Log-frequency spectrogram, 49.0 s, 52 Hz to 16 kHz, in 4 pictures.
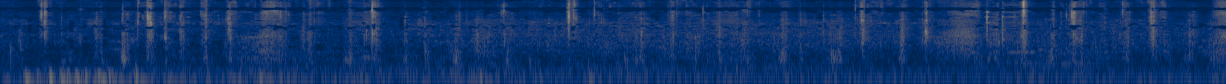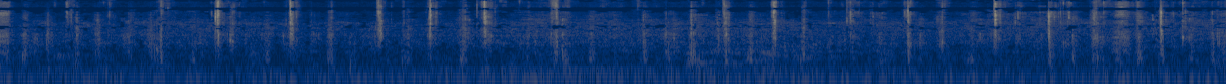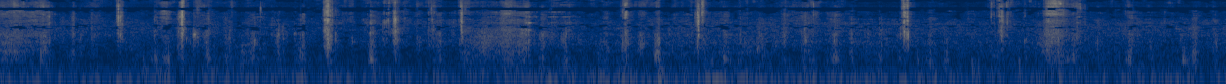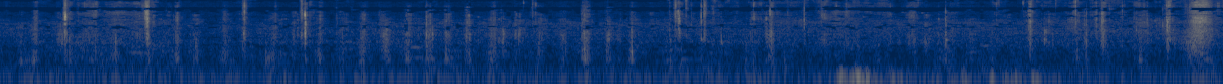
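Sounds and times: chewing food: 0:00.0 - 0:49.0
wet mouth sounds: 0:22.2 - 0:49.0.

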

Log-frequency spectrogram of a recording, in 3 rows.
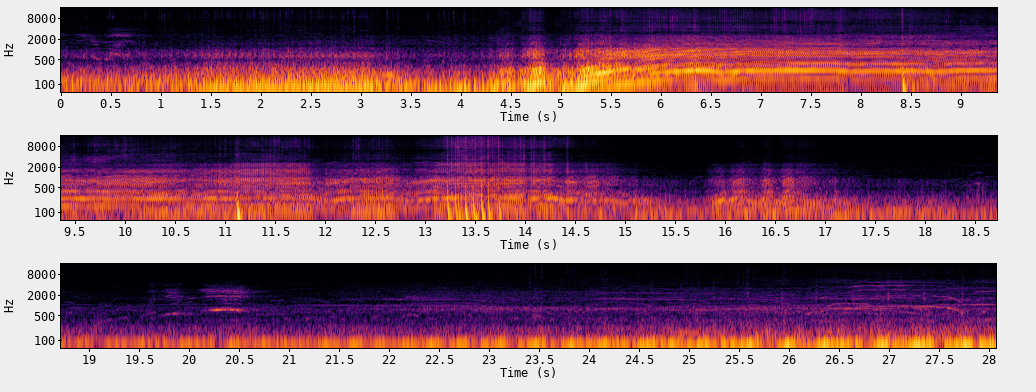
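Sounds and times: van engine revving: 0:00.0 - 0:17.6.

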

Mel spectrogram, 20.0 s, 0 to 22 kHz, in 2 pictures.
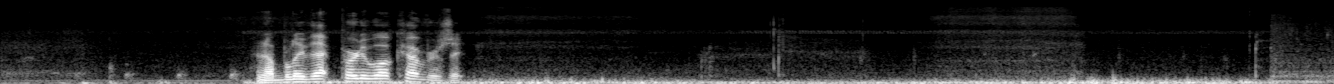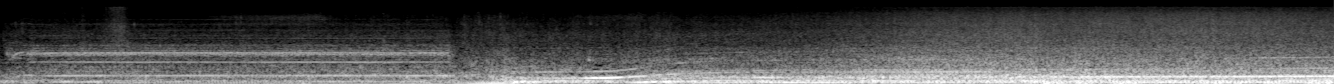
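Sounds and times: outboard motor revving: 0:09.6 - 0:20.0.

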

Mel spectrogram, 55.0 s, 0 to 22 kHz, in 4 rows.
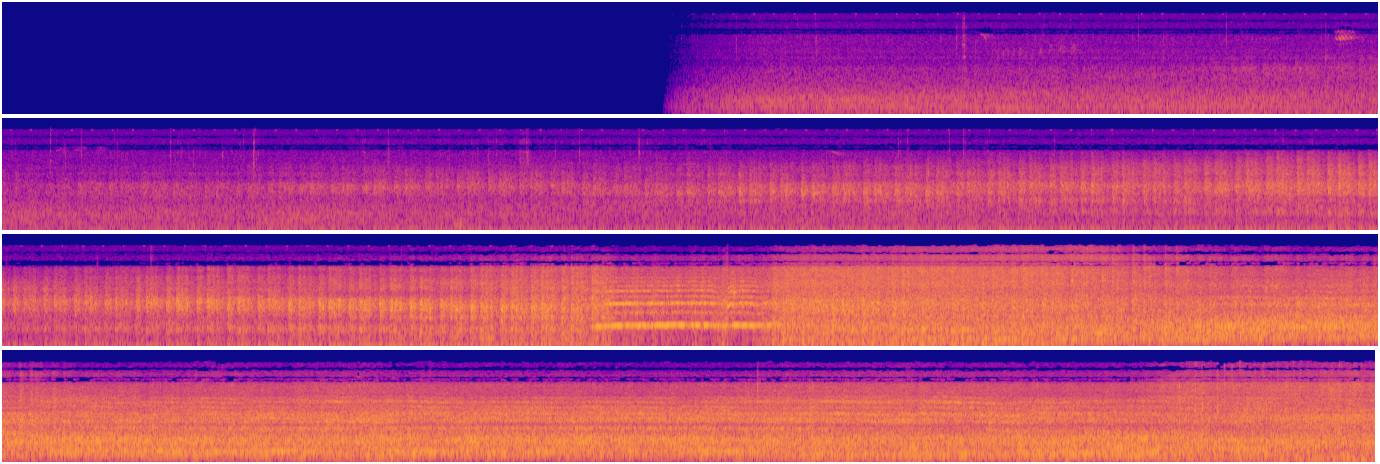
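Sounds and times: steam locomotive running: 0:06.8 - 0:55.0
train rushing past: 0:10.2 - 0:55.0
steam train whistle: 0:33.3 - 0:37.0.

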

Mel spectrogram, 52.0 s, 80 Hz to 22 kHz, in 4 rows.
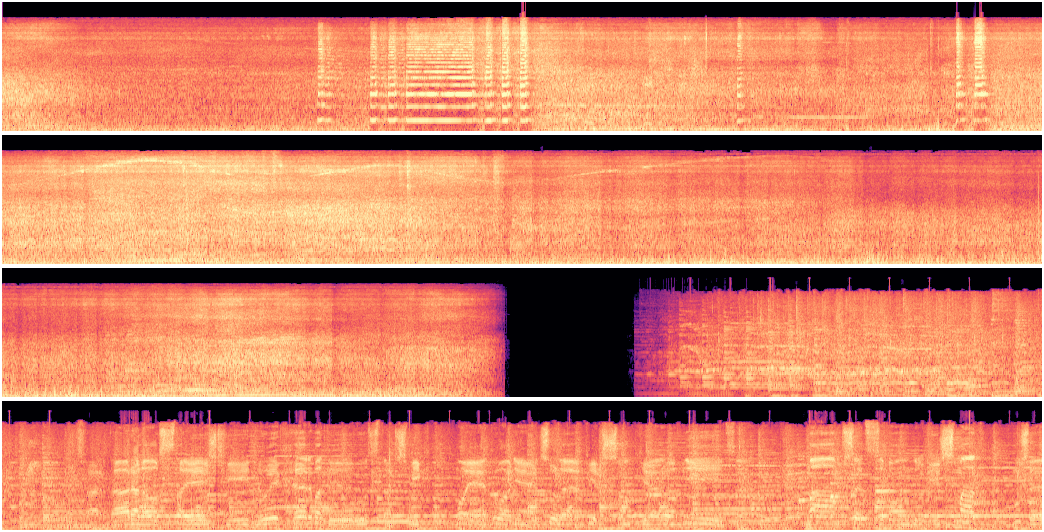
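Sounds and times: car passing: 0:00.0 - 0:32.3
truck engine and tyre noise: 0:00.0 - 0:32.3, 0:34.6 - 0:52.0
truck horn toots: 0:03.9 - 0:07.3, 0:07.9 - 0:11.0, 0:11.8 - 0:12.6.

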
